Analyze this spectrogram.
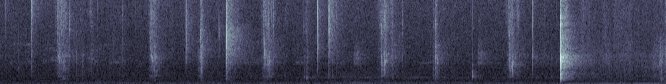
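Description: Sticky slime squelches and pops as it is squeezed in a hand.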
